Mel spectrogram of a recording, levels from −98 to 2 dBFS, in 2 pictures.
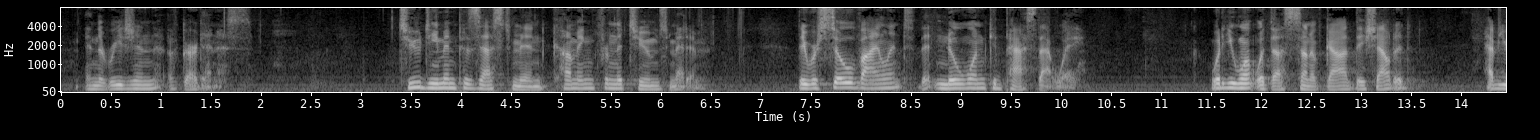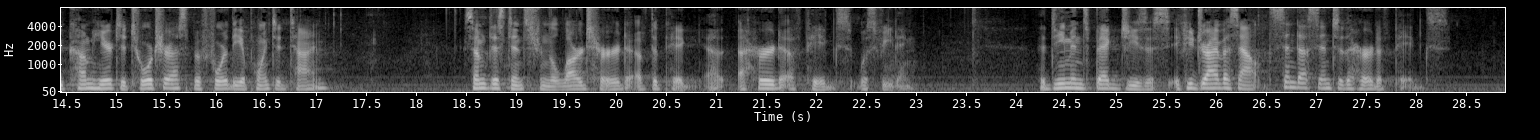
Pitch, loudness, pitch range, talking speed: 140 Hz, -30 LUFS, 125-155 Hz, 160 wpm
